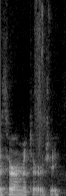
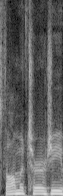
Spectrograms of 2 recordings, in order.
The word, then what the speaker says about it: thaumaturgy: I use thaumaturgy. Is it thaumaturgy or thermaturgy? It's thaumaturgy, but if you want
